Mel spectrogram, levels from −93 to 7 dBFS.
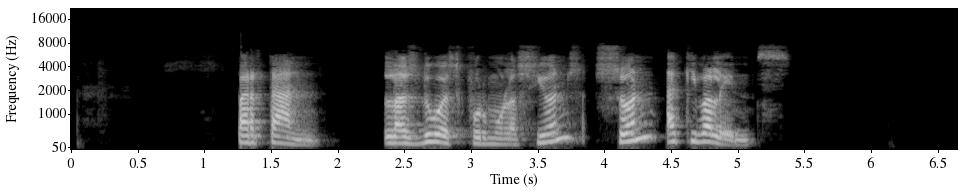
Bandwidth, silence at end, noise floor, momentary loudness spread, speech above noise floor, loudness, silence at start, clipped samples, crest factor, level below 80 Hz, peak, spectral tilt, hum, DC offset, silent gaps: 7.8 kHz; 1.3 s; -72 dBFS; 15 LU; 53 dB; -19 LUFS; 1.25 s; under 0.1%; 22 dB; -64 dBFS; 0 dBFS; -5 dB/octave; none; under 0.1%; 2.02-2.33 s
